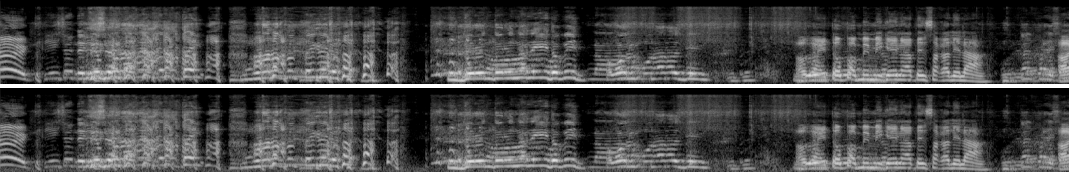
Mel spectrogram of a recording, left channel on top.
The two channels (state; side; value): noise; right; rumble, 29 dB below the sound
